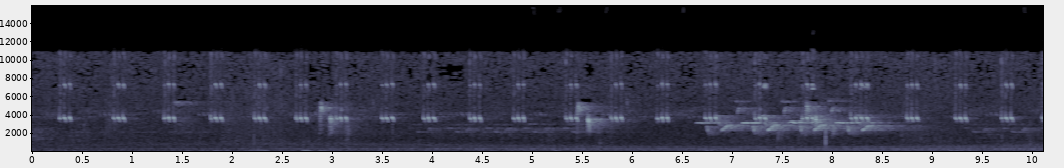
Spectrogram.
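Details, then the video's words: At night, crickets keep up regular shrill chirps while brief sliding high calls cut in now and then, over a steady breath of soft wind. "Crickets & Soft Wind"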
